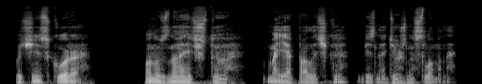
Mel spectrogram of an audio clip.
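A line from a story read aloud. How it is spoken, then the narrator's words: Quiet. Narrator (Russian): тихо сказал Гарри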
